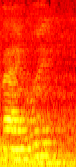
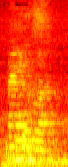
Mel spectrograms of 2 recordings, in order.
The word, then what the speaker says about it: Mengele: Can I ask you, you're saying Joseph who? Mangley? Mengele? Mengele. I say it wrong.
